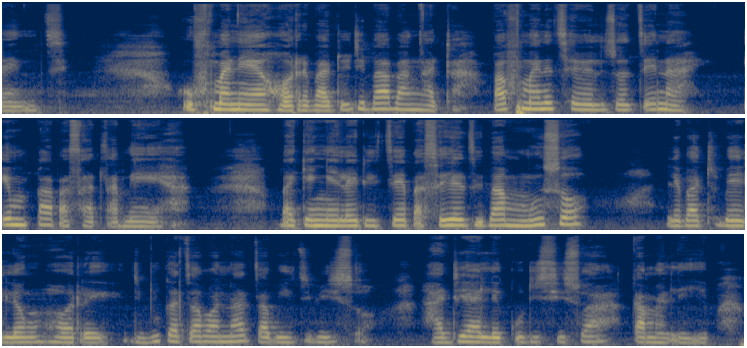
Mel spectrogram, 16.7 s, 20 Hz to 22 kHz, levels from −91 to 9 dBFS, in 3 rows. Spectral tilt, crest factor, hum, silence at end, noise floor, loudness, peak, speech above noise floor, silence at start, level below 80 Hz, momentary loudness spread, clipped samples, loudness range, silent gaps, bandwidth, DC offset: -6.5 dB/octave; 20 dB; none; 0 s; -53 dBFS; -24 LUFS; -4 dBFS; 30 dB; 0 s; -48 dBFS; 16 LU; under 0.1%; 5 LU; none; over 20 kHz; under 0.1%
